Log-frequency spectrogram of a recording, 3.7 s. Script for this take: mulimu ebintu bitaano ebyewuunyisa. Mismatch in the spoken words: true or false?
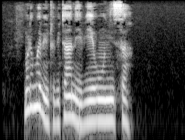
false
